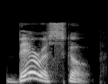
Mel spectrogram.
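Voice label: "baroscope", British English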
